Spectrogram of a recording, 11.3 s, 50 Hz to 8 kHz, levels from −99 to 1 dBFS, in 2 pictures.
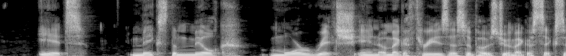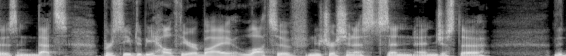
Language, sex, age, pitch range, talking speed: English, male, 20-39, 125-155 Hz, 155 wpm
